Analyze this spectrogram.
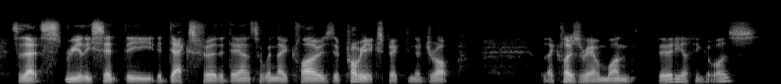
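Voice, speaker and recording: A man speaks with an Australian accent in a very deep, low voice at a fairly quick pace. His intonation stays fairly even against a quiet background. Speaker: market analyst, trading live-stream host. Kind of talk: live market analysis stream. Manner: casual, conversational with fillers.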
